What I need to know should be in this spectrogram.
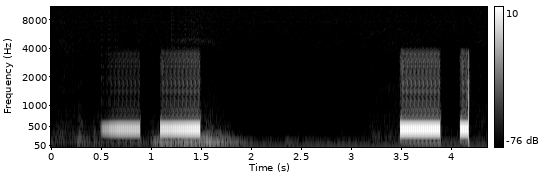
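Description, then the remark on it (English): A telephone ringing out: steady, mid-pitched electronic ring tones in short bursts, two near the start and two more after a long silent pause, with no talking. “we're going to give her a buzz and see what she's up to, because she's working today, and see what she's up to and what she is doing.”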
